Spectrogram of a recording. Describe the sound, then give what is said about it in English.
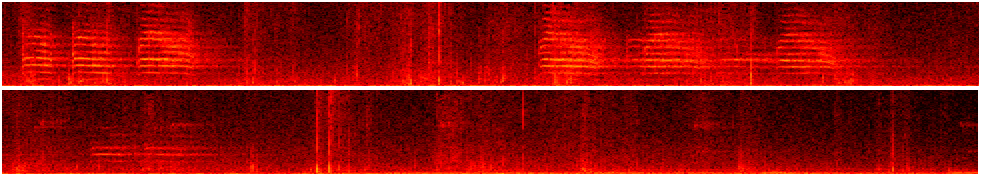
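Blue jays give two bursts of harsh, repeated squawking calls in woodland under a spotty canopy, while footsteps crunch steadily and a low droning hum rises near the end. “Lots more blue jays.”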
